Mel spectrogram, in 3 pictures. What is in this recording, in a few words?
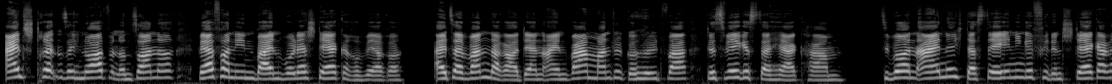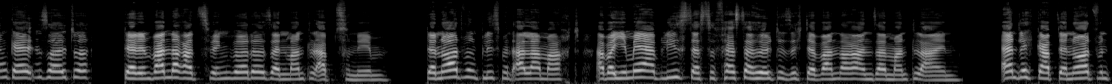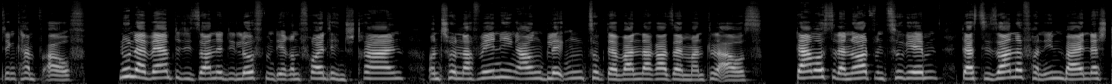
female, 0 km/h, lombard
